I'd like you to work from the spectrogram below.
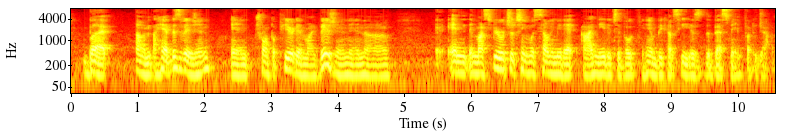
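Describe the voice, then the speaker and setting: Somewhat breathy, a man speaks in a dark, mellow tone with ordinary pitch variation. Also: medium pitch for a man, moderate pace. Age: 60s. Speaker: spiritual vlogger. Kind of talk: casual monologue video. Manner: halting, many fillers.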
